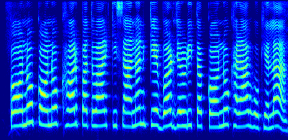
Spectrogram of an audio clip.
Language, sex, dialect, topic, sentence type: Bhojpuri, female, Southern / Standard, agriculture, statement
